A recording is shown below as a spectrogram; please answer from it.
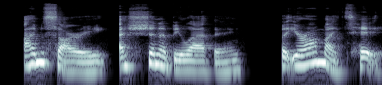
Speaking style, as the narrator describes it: said

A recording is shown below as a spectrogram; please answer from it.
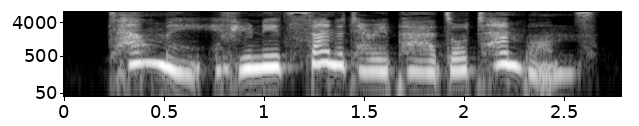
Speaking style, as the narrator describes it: she whispered

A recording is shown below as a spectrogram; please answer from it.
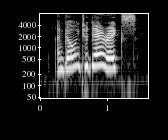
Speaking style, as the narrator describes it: Styles yells at the house

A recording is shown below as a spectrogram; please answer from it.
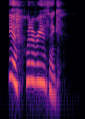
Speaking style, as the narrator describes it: Alex blurts out, stupidly eager

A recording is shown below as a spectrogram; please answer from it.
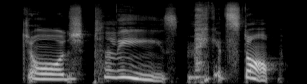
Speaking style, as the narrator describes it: Pansy whined

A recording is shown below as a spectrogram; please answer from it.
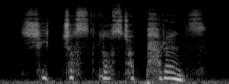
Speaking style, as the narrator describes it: she whispers, shouts at him

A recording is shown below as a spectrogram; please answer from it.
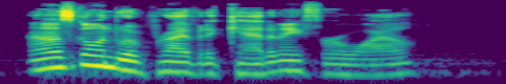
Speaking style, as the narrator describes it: Tim says

